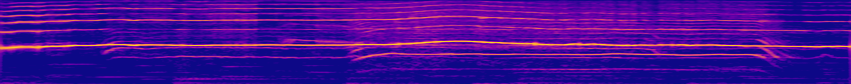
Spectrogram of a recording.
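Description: Several girls screaming together in one long, loud, high-pitched held scream, with lower voices rising and falling beneath it, over background music.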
